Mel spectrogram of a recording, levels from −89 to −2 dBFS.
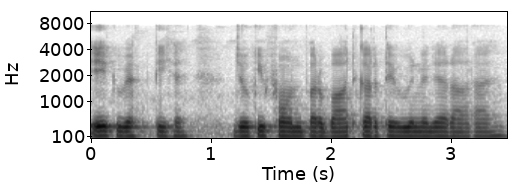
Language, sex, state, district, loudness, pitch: Hindi, male, Uttar Pradesh, Lalitpur, -18 LUFS, 115 Hz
